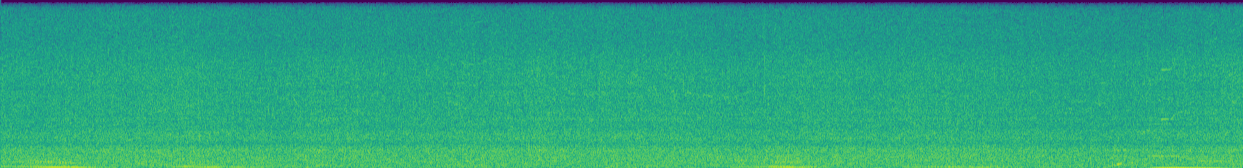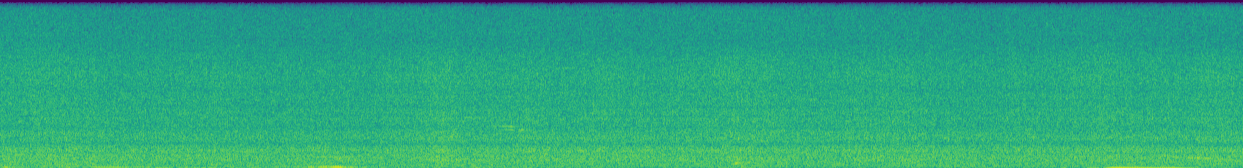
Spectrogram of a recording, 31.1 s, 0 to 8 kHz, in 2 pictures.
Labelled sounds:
21.7	22.0	humpback whale, 1.9 to 2.1 kHz

